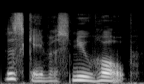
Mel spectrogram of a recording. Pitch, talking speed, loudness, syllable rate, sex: 175 Hz, 210 wpm, -16 LUFS, 3.6 syllables/s, female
